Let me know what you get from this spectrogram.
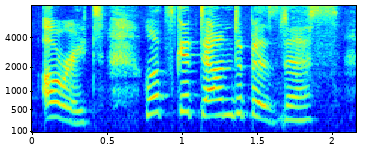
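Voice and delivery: normal talking voice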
